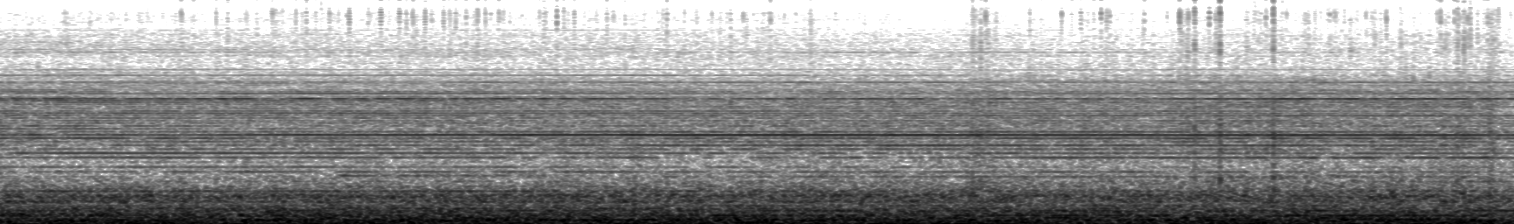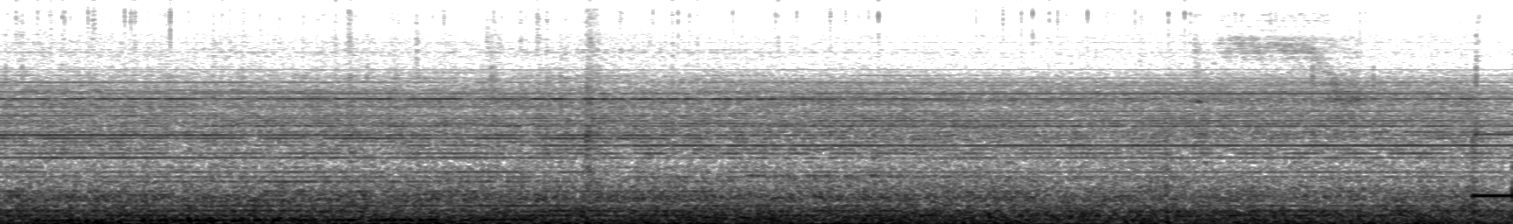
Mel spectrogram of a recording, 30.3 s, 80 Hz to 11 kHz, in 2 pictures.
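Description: Airbus A321 jet engines at takeoff thrust, heard from inside the cabin during the takeoff roll and climb-out: a loud, steady din of deep rumble with a steady whine on top.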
